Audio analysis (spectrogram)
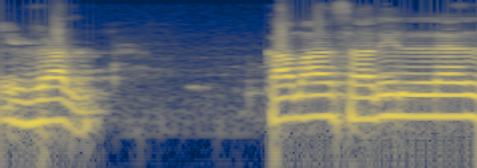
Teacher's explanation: জাল আবার জিহ্বাটা উপরের সামনের দাঁতের নিচে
